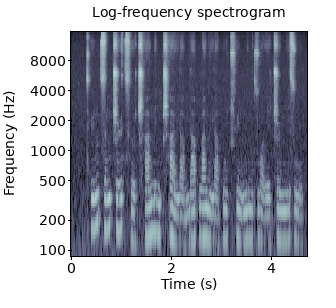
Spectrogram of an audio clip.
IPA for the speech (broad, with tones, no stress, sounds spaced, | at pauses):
t̪ʰ y˧˥ n t͡s ə˧˥ n ʈ͡ʂ ɻ̩˧˥ t͡sʰ ɹ̩˨˩ ʈ͡ʂʰ ä˧˥ n̪ i˥˧ ŋ ʈ͡ʂʰ ä˥˩ l j ä˨˩ m j ä˧˥ p w a˥ n l j ä˨˩ p u˥ t͡ɕʰ y˥˩ n m i˥ ŋ t͡s w ɔ˥˩ l i˨˩ ʈ͡ʂ ɻ̩˥ m i˥ s u˥˩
